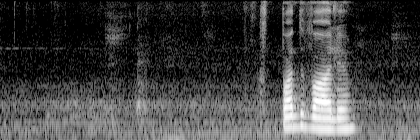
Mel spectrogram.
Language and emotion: Russian, neutral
